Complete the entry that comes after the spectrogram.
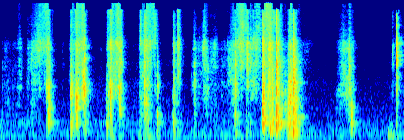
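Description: A guardian angels tarot deck being shuffled by hand: a quick run of crisp riffling bursts, close and clear, with short pauses between, and no talking.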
